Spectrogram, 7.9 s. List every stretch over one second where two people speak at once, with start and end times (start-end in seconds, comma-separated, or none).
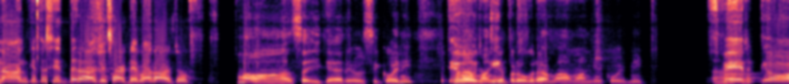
none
